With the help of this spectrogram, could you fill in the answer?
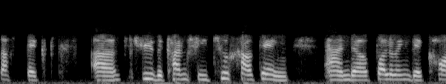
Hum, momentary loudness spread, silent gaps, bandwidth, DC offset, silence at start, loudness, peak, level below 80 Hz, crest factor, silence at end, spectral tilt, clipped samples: none; 8 LU; none; 6 kHz; under 0.1%; 0 s; -19 LUFS; -4 dBFS; -46 dBFS; 16 dB; 0 s; -6.5 dB/octave; under 0.1%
